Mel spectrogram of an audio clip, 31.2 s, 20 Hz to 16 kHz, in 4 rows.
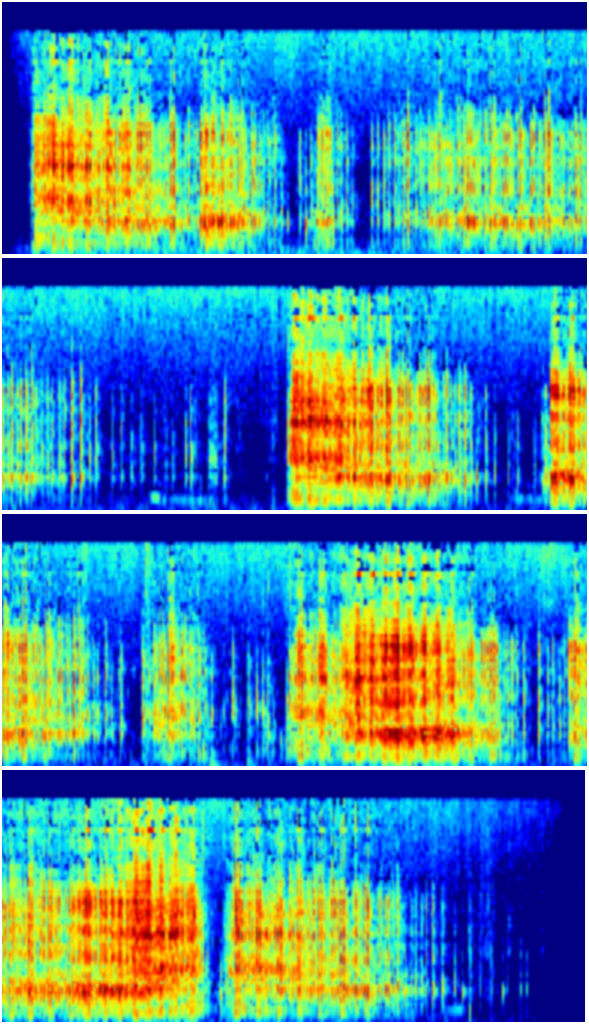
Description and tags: This is a 1/4 inch drive ratchet extension that I rolled on the counter top. Recorded with my Yamaha Pocketrak with one track duplication. Thanks. :^)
